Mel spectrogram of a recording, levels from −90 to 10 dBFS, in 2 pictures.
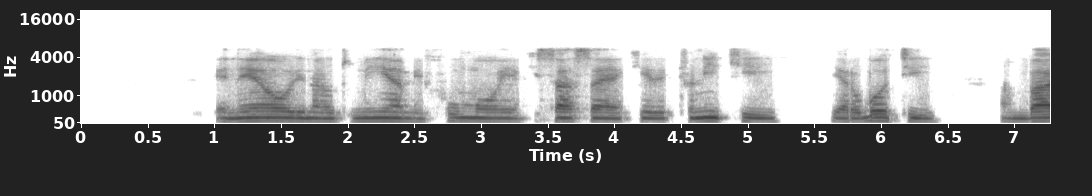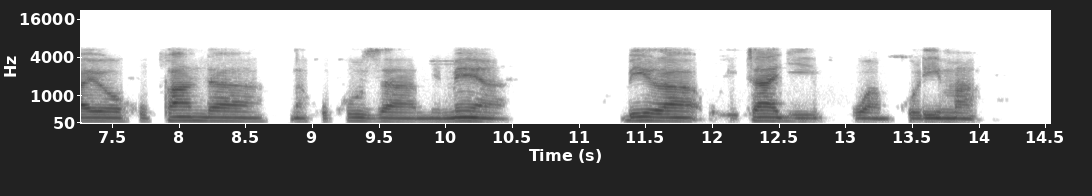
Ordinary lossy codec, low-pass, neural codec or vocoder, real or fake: Opus, 16 kbps; 5.4 kHz; none; real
